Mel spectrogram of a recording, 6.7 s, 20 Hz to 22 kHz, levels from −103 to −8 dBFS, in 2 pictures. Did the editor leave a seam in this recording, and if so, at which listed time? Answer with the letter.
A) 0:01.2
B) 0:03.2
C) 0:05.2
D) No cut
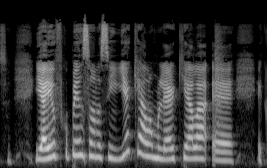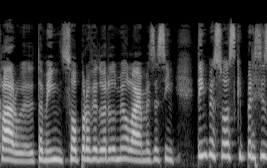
D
